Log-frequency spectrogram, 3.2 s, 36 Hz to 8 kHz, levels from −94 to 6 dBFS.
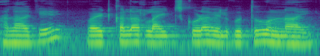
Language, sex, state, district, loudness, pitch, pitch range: Telugu, male, Telangana, Mahabubabad, -16 LUFS, 135 Hz, 130-140 Hz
